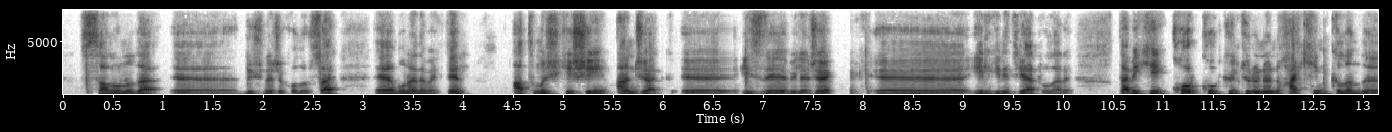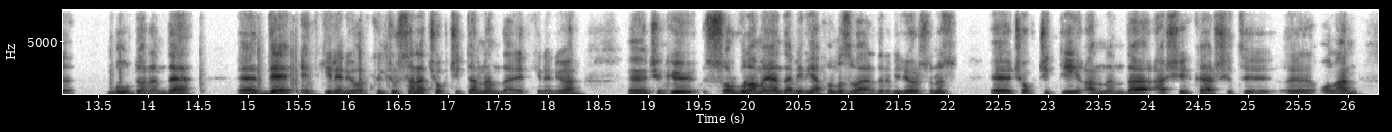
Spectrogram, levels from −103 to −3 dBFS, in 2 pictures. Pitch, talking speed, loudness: 135 Hz, 115 wpm, -24 LUFS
